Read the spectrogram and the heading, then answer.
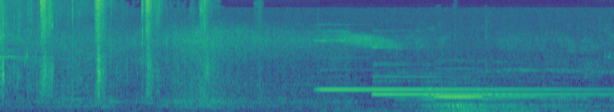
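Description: A doorbell rings at an overgrown house, giving clear sustained chime tones that ring out and slowly fade. A few soft footsteps come just before it.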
